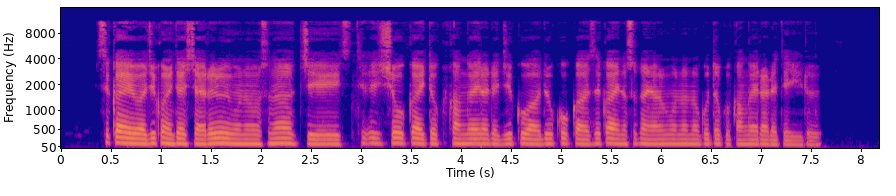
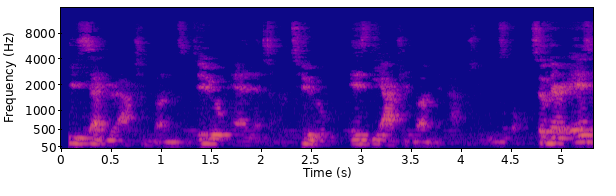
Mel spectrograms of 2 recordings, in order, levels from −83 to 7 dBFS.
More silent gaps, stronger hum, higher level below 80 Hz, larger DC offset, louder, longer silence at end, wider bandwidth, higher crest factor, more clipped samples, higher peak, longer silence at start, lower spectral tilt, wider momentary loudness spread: neither; neither; first, -54 dBFS vs -72 dBFS; neither; first, -23 LUFS vs -39 LUFS; first, 0.6 s vs 0 s; about the same, 11.5 kHz vs 11.5 kHz; about the same, 20 dB vs 16 dB; neither; first, -2 dBFS vs -22 dBFS; first, 0.35 s vs 0.1 s; about the same, -4.5 dB/octave vs -5 dB/octave; second, 8 LU vs 17 LU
